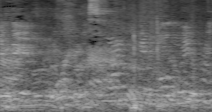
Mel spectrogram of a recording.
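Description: Indistinct talking and chatter of several people in a large hall, with no clear words.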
